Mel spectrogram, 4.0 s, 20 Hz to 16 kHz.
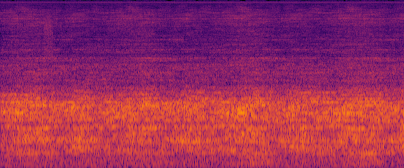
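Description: Valve seat cutting machine running steadily, its three-angle cutter turning at about 50 rpm on a carbide pilot as it cuts an intake valve seat in an MGB cylinder head; an even, unbroken machine noise.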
